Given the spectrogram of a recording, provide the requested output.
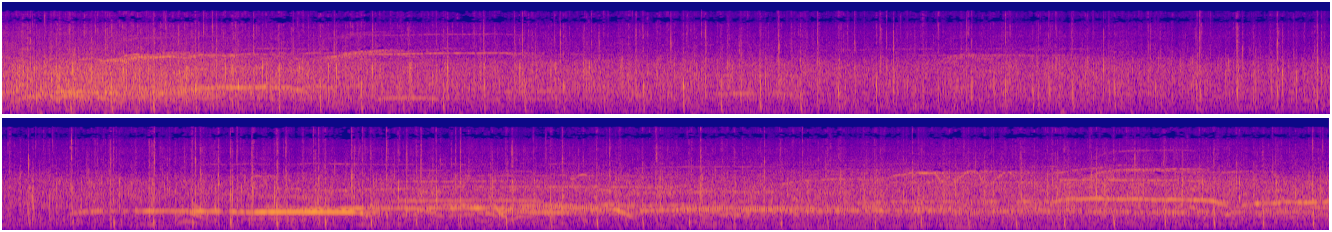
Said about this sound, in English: Thank you, Sheriff. We have one more round of applause for Sheriff Lane.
